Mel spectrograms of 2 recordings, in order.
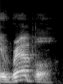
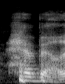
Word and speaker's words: Rebel: So as an American, we say Rebel. – Yes. – How do you say it with the Brazilian? – Hebel. – Hebel. It's almost like an H, huh? – Yes.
